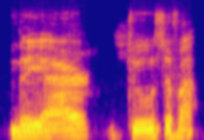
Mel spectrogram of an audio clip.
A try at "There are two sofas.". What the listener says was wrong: Only pronunciation, por ahí escucho they. There.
